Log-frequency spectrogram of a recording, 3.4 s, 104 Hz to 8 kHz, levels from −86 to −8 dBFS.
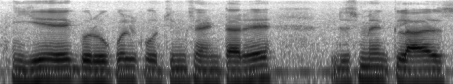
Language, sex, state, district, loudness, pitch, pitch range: Hindi, male, Bihar, Saharsa, -16 LUFS, 115 Hz, 110-120 Hz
